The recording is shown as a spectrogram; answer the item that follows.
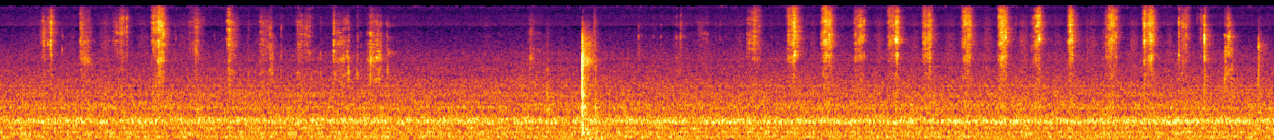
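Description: Colored pencil being turned in a small handheld metal sharpener, the blade shaving the wood in short scraping strokes that come faster in the last few seconds. One sharp click about halfway through.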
